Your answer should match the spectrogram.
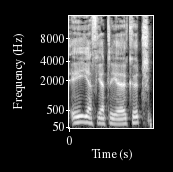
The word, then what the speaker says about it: Eyjafjallajökull: Double l basically always does, like in völlur and eyjafjallajökull, and this is generally pronounced as a voiceless lateral affricate ch, while double n only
